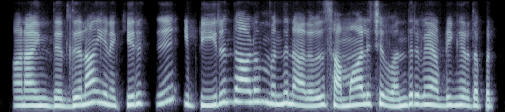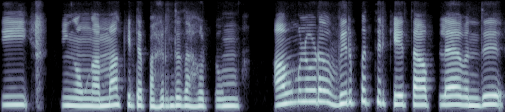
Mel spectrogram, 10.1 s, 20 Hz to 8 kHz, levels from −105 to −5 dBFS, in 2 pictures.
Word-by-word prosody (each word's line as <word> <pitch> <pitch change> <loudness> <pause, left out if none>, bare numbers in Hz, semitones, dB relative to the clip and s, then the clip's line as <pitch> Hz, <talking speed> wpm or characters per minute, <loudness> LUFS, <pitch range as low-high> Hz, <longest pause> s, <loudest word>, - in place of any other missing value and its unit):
அ - - -3
நான் 205 0 +4
இந்த 195 -1 +1
இதெல்லாம் 225 +10 +2
எனக்கு 210 -1 -4
இருக்கு, 250 +1 -4 0.2
இப்டி 205 0 -2
இருந்தாலும் 295 +1 0
வந்து 245 +2 +2
நான் 210 -3 +1
அத 190 - -1
வந்து 225 +2 -1
சமாளிச்சு 230 +6 +2
வந்துருவேன் 230 +4 +2
அப்டிங்கிறத 210 -1 0
பத்தி 225 +5 -7 0.5
நீங்க 205 -1 0
உங்க 190 -1 +1
அம்மாகிட்ட 215 +1 0
பகிர்ந்ததாகட்டும், 190 0 -1 0.5
அவங்களோட 305 +4 0 0.2
விருப்பத்ததிற்க்கேத்தாப்புல 240 -6 0 0.2
வந்து, 210 +3 +2
225 Hz, 135 wpm, -22 LUFS, 200-250 Hz, 0.5 s, நான்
